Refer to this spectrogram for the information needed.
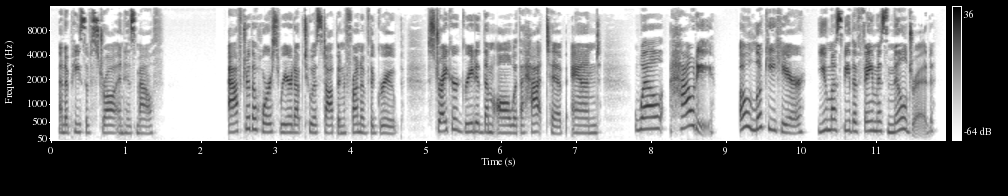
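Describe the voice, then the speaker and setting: Female podfic narrator, mid-pitched, steady, dry closely miked sound. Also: no echo. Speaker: podfic reader. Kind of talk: fanfiction audiobook narration.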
